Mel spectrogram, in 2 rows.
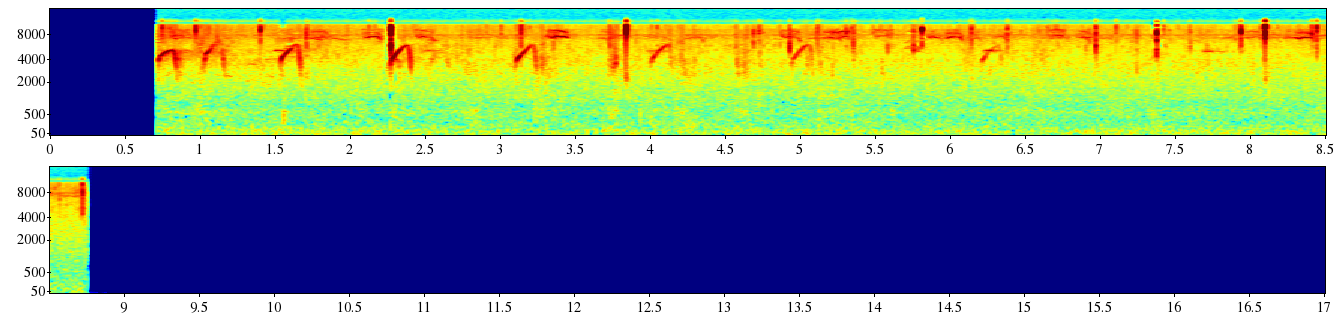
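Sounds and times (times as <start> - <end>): small birds chirping: 0.7 - 8.8.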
